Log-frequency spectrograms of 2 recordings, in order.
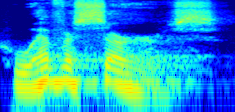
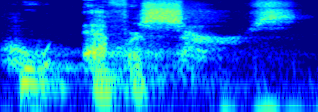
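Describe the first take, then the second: First: Said in the usual way. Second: Whispered, slow; whispered emphasis. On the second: Shown as a demonstration. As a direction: breathe the words out. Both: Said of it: "You hear it?".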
